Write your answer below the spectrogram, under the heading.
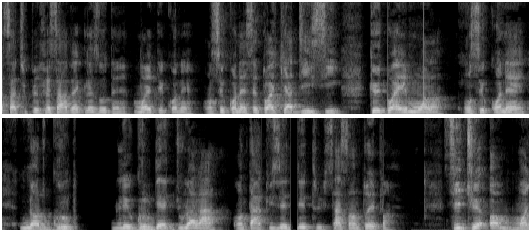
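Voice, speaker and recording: A man's voice: mid-range voice, mellow, breathy edge. A man arguing in a heated online debate, confrontational and sarcastic. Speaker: TikTok debater. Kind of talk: heated live-stream argument.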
